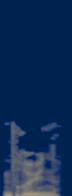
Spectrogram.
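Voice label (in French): "brune", French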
